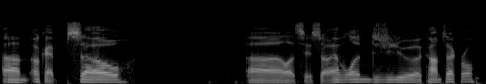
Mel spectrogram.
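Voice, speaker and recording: A man acts as game master for a tabletop session. His voice is clean and smooth, and he thinks aloud in stops and starts as he checks rules. The sound is close and dry, a little muffled. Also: fairly low pitch, fairly even intonation, moderate pace, no room sound. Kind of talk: casual tabletop game refereeing.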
